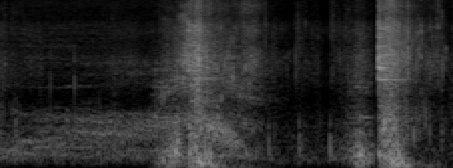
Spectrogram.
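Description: A gun fires loud shots.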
